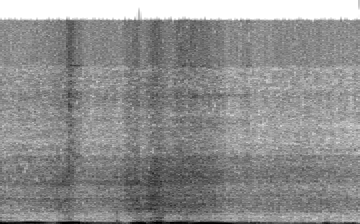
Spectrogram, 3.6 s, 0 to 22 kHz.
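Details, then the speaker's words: VW Polo 1.2 TSI R-Line after replacing throttle body, spark plugs and HT leads, previously rough idle worse when warm: revs blip and fall straight back to an even low hum, no missing or sticking; normal idle. "I think that no noise it's just the [Music] exhaust it's definitely not missing like it was and it's not sticking"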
